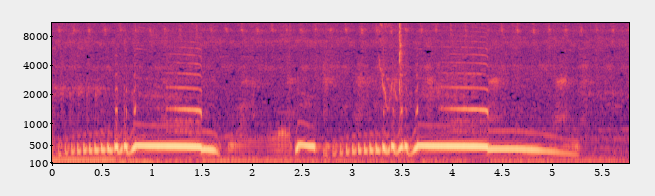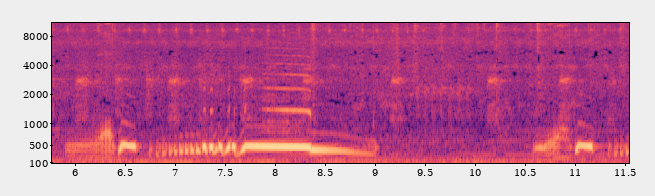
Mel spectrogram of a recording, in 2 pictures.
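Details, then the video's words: Puter pelung dove, a calling variety of Barbary dove, cooing lively at night: a short rolling, trilled lead-in, then a long drawn, steady mid-pitched coo sliding down at the end, with short clipped notes between phrases, repeated three times. "Puter Pelung Gacor Manggung Malam Hari"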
